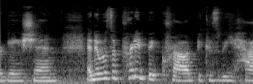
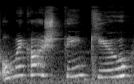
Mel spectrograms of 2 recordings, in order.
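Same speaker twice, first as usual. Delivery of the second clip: much higher, gushing gratitude; delighted thanks; 12 semitones higher than usual. Retold or imitated. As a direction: squeal thanks for the free fruit. Free melons arrive.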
